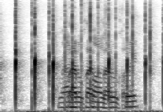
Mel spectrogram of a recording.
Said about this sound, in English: So round of applause real quick.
